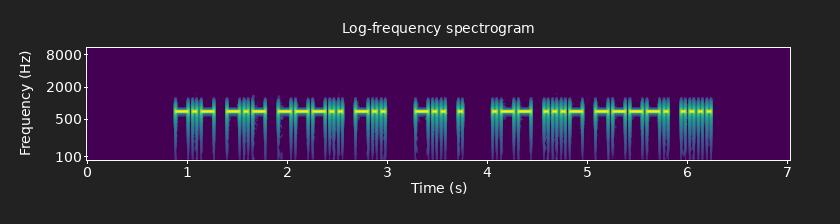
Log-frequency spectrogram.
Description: Morse code, heard as a keyed tone, about 27 wpm, 700 Hz. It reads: KK8D DE WV9H
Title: USA Callsign DE Callsign - 4 Characters - 28wpm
